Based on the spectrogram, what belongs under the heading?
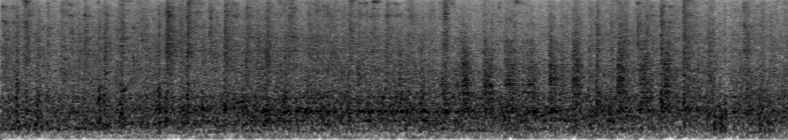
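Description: Kalka–Shimla narrow-gauge toy train running, heard from inside a passenger coach: a steady rumble and rattle, with runs of wheel clicks over the rail joints.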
